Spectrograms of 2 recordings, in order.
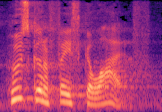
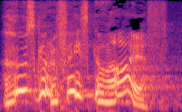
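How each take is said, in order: First: It is said in the speaker's normal voice. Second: It is said in a cracking, pubescent boy's voice.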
